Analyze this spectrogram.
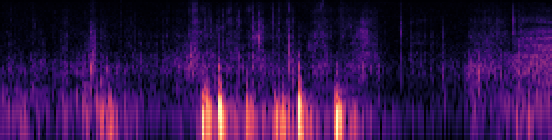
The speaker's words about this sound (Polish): Jest to po prostu przepiękne. E, ten, e, ten artystyczny projekt Gośki się nazywa Projekt Dobro i mój zeszyt to jest jakieś samo dobro. Słuchajcie tego papieru.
